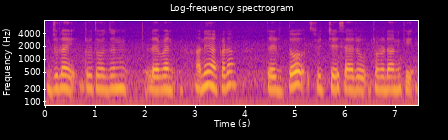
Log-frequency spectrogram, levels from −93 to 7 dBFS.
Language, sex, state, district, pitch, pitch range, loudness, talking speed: Telugu, female, Andhra Pradesh, Annamaya, 205 Hz, 195-215 Hz, -17 LUFS, 90 wpm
